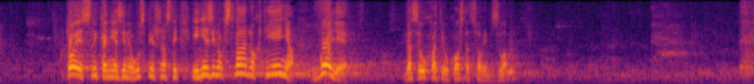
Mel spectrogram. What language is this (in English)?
Croatian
